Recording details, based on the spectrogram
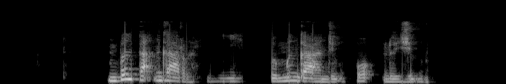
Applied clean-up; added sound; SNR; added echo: none; none; none; none.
